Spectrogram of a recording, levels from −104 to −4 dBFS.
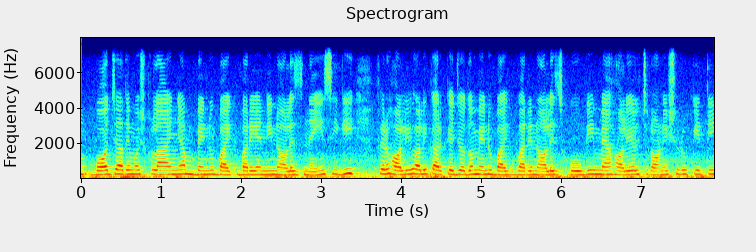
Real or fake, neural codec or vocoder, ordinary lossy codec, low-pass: real; none; none; 7.2 kHz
